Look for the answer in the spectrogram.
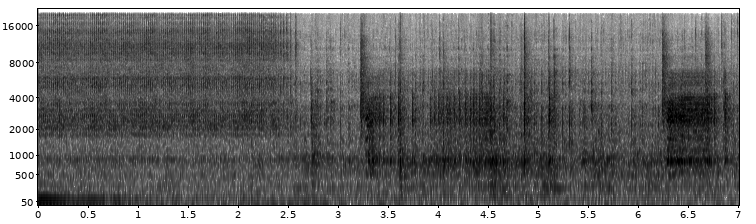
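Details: Planet X Pro-Carbon road bike in the workstand during a gear check: bright freewheel ticking with crisp clicks as the chain steps across the cogs. Shifts land cleanly; the rear shifting is judged a little sticky.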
